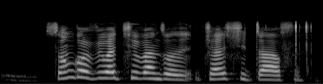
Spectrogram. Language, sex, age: Venda, female, 28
